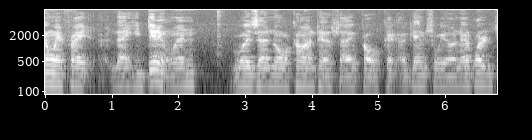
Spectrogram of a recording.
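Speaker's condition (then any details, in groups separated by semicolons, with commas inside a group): Cerebral palsy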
